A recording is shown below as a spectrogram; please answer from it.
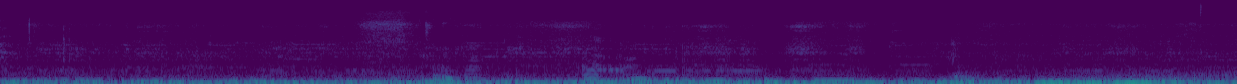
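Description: Steady low rumble inside a car's cabin as the engine runs, with a few faint, brief sounds over it.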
